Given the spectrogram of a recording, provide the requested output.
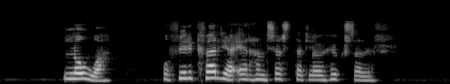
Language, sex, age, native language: Icelandic, female, 30-39, Icelandic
